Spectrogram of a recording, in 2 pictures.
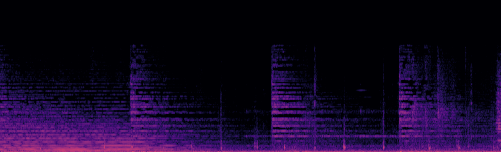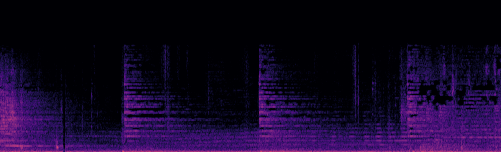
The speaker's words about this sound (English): Yeah. Horsey sounds.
